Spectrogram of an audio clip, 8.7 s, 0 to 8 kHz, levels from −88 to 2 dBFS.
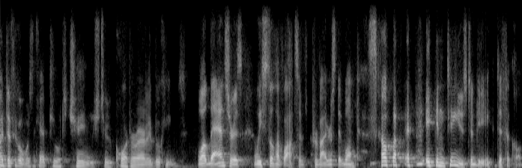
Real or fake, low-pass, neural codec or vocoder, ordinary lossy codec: fake; 7.2 kHz; codec, 16 kHz, 2 kbps, X-Codec, HuBERT features, trained on balanced general audio; Opus, 16 kbps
